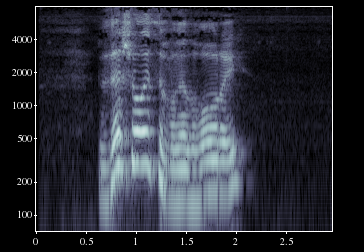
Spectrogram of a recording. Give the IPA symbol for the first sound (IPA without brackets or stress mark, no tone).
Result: ð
